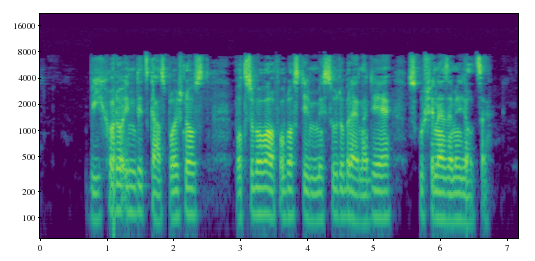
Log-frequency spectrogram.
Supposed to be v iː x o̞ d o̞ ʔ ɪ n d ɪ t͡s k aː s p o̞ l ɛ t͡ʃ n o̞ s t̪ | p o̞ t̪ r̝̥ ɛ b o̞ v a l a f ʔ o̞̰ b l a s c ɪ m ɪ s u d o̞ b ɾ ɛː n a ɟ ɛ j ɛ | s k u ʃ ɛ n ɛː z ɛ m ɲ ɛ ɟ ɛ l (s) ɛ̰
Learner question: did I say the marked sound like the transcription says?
no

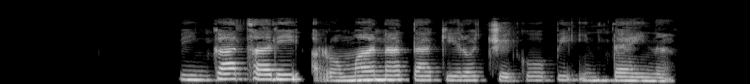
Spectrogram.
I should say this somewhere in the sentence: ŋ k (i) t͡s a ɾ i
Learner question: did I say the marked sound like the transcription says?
no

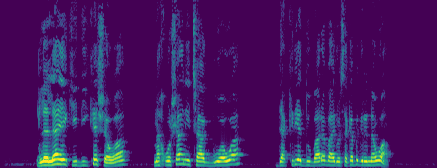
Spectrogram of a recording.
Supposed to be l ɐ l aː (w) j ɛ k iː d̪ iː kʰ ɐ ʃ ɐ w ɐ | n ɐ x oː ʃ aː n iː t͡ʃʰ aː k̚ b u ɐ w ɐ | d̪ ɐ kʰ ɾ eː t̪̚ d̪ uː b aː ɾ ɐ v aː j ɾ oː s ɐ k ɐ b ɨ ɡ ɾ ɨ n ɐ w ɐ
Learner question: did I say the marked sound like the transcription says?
no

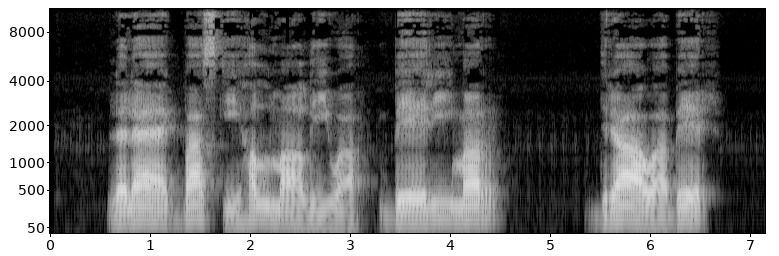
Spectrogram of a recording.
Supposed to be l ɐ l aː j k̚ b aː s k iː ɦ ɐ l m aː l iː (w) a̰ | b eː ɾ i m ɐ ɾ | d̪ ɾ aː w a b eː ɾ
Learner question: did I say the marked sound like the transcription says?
yes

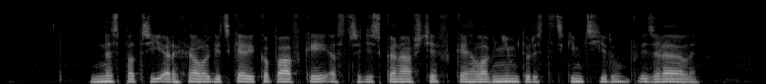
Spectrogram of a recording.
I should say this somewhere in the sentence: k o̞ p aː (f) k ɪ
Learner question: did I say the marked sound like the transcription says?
yes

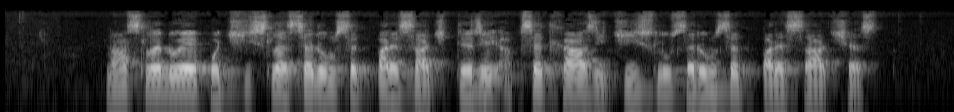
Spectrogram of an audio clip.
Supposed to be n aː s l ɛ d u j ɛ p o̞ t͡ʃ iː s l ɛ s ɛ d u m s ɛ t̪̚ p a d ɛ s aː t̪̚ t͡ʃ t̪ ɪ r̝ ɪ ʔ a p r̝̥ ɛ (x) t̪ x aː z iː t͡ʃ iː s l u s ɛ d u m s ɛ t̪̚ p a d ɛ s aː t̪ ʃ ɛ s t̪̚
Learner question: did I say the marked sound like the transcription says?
no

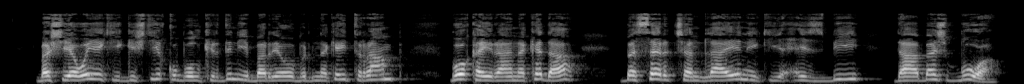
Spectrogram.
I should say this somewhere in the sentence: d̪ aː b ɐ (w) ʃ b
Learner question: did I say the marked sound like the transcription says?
no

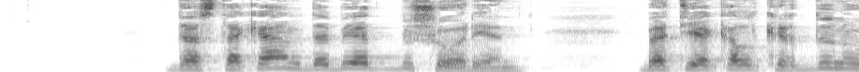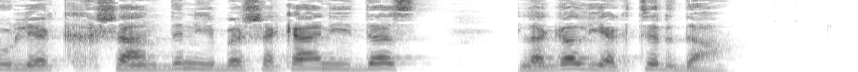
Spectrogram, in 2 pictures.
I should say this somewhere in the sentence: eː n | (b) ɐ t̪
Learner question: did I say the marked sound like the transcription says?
yes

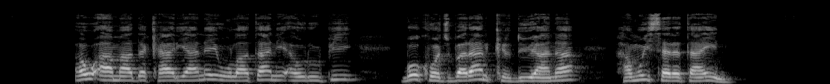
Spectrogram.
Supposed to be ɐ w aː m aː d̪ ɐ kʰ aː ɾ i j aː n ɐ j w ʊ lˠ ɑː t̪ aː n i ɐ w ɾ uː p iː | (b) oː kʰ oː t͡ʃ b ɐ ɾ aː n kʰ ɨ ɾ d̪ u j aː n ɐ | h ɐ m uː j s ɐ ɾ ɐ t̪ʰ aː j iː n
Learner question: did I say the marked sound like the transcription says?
yes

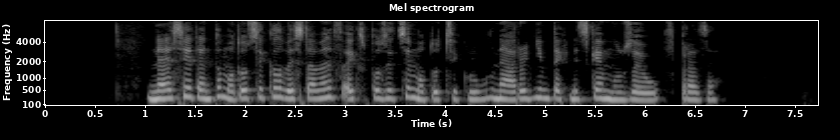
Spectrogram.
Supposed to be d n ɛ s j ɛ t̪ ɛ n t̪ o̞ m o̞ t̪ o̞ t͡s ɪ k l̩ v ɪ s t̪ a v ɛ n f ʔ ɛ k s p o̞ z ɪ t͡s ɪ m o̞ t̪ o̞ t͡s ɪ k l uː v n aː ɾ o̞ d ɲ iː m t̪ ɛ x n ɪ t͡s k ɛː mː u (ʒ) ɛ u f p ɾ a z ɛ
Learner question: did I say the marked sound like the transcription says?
no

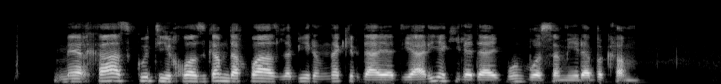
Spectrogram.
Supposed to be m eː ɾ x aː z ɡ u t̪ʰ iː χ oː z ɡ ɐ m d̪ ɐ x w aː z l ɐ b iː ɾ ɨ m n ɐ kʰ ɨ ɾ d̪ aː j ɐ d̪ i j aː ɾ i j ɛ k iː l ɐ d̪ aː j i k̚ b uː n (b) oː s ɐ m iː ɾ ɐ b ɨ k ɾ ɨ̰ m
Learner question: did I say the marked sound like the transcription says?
yes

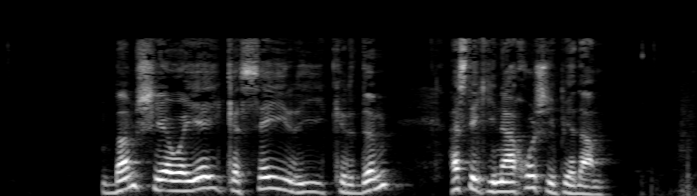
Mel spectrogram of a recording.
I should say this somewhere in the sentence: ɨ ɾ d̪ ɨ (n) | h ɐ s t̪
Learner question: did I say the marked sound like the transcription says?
no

